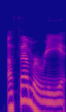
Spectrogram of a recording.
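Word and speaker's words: ephemerae: Yeah, ephemeri, spelled with an A-E at the end.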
